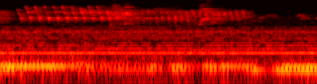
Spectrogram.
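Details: Kenari loper canary pouring out a dense, rapid warble of high trilled notes, with a steady low electrical hum beneath.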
